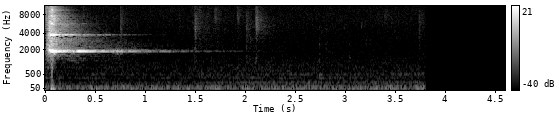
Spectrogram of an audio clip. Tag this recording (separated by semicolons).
loud; male; reverb; tunnel; whistle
